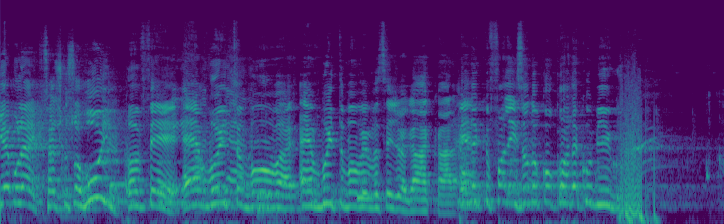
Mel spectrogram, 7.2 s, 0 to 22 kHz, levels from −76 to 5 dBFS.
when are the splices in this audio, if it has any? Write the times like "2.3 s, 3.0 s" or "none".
1.2 s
